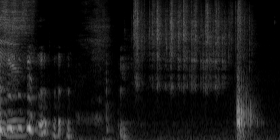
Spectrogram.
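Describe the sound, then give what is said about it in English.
Ten dice clatter and rattle across a hard tabletop, rolled for a ranged combat attack with a firearm in a tabletop game, a loud burst of rolling clicks that tumbles on for a couple of seconds before settling, with a sharper knock near the end. “Roll ranged combat and see if...”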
